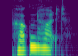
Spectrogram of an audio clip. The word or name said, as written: pokkenholt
